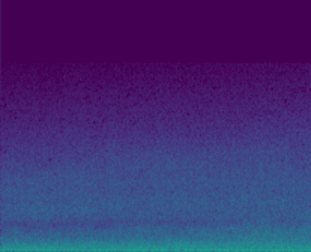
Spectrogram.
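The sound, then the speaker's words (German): Steady, loud rushing water fills the whole recording, a dense continuous roar like water pouring or churning, with no speech and no pauses. “Das könnte vielleicht sogar eine kleine Anlage sein. Eine Kläranlage, das tönt nach Wasser.”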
